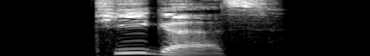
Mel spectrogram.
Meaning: genitive singular of Tiger
- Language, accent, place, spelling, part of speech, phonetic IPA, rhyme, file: German, Germany, Berlin, Tigers, noun, [ˈtiːɡɐs], -iːɡɐs, De-Tigers.ogg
